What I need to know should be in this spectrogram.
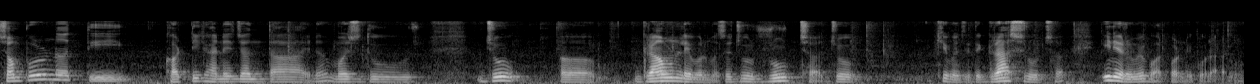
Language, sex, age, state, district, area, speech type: Nepali, male, 30-45, West Bengal, Darjeeling, rural, spontaneous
